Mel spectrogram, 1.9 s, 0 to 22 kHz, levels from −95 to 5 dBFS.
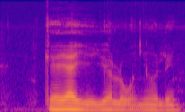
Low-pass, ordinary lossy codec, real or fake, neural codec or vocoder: none; none; real; none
